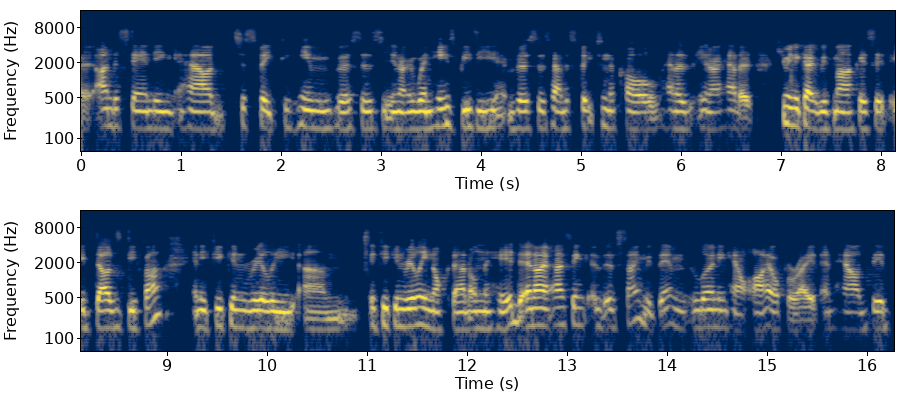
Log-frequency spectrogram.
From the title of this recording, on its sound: ZOOMCAST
